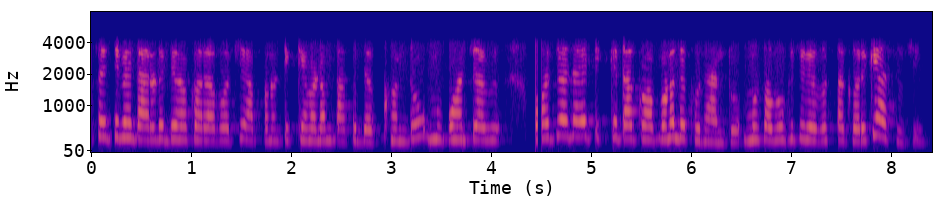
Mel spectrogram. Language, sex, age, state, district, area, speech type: Odia, female, 45-60, Odisha, Kandhamal, rural, conversation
